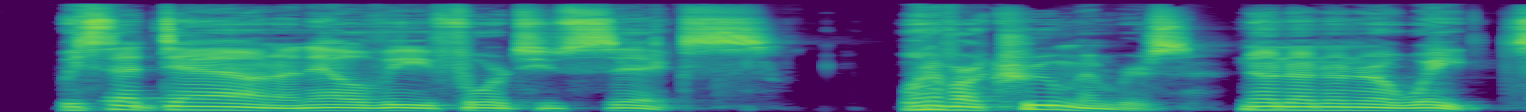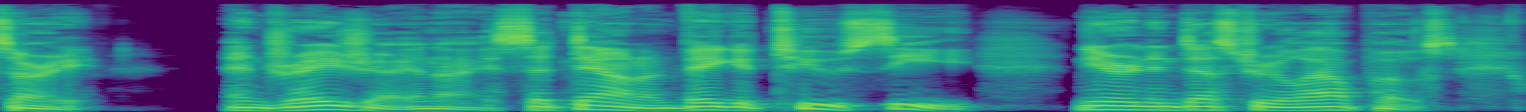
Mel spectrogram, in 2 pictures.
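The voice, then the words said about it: Dramatic reading voice. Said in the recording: “I want to do this in a dramatic voice.”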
